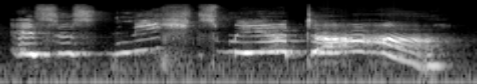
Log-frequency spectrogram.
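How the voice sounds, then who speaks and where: A woman voicing a tiny, whiny baby bear cub with a high, squeaking, tearful voice. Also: sing-song, drawn-out words, sharp tone, slight background noise, full character voice. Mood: wailing.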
